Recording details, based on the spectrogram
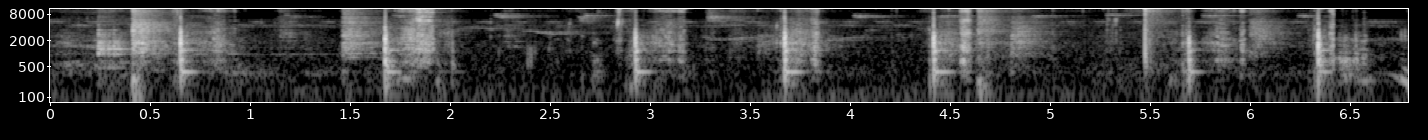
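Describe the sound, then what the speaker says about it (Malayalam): A knife cuts two small tomatoes lengthwise on a cutting board, giving about a dozen sharp, close chops in an uneven rhythm with quiet gaps between them. "2 ചെറിയ തക്കാളി ഇതുകൂടി ഒന്ന് അരിഞ്ഞെടുക്കാം. ഇതുപോലെ നീളത്തിൽ കട്ട് ചെയ്തെടുക്കാം."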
